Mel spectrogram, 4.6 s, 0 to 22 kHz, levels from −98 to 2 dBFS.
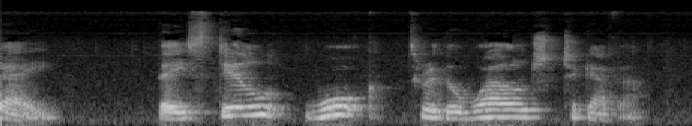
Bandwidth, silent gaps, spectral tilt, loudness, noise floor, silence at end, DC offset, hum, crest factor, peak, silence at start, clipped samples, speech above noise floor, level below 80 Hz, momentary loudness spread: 15.5 kHz; none; -5.5 dB/octave; -27 LUFS; -63 dBFS; 0.35 s; under 0.1%; none; 16 dB; -10 dBFS; 0 s; under 0.1%; 37 dB; -62 dBFS; 15 LU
